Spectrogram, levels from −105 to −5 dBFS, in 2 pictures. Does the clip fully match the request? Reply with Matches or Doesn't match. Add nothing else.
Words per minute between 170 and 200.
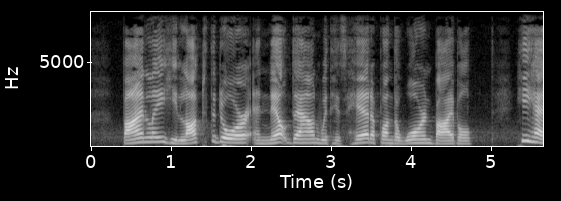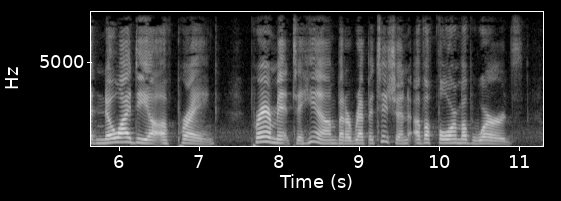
Matches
